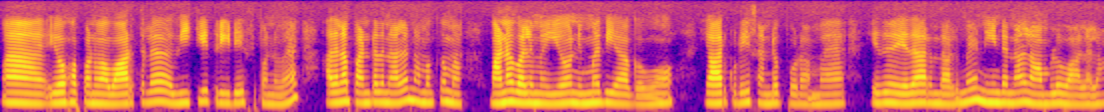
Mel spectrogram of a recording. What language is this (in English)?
Tamil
